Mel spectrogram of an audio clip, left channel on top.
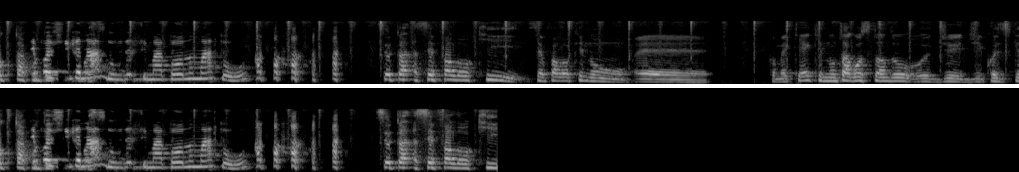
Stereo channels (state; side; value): drops out; right; at 5.0 s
